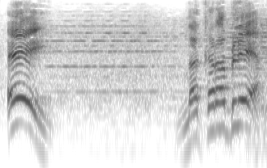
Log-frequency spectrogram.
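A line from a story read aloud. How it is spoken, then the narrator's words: Loud. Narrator (Russian): громко сказал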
